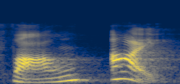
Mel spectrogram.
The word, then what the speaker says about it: 妨碍: But anyway, in order to avoid this confusion, we need to use this apostrophe to separate the 2 syllables so that we know 妨 is 1 syllable and 爱 is another syllable, right?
